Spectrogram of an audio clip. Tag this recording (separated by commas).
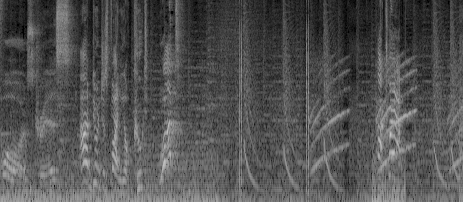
Music, Speech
